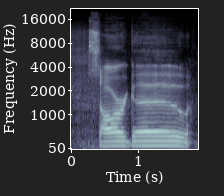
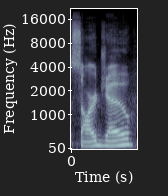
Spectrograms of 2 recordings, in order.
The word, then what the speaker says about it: Sargo: I pronounce it Sarjo just because I see Sarge and I'm like, yeah, per Sarge. But yeah, I've gone Sargo. It could be Sarjo. Like Sargento. Sargo. However they pronounce the fish.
